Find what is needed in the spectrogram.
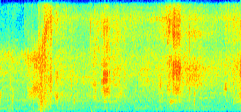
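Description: Footsteps of several people walking in flip-flops on a sandy, gritty dirt path: short scuffing crunches about every two-thirds of a second.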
